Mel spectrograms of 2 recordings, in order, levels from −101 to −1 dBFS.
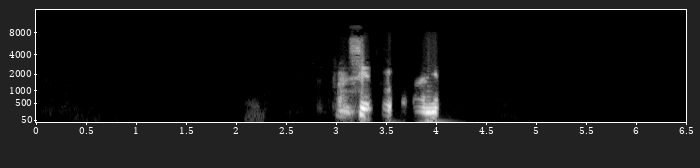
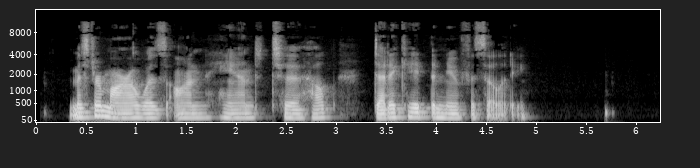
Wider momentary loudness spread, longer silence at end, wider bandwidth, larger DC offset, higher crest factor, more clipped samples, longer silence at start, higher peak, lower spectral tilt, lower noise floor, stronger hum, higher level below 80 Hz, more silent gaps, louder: first, 16 LU vs 11 LU; first, 2.5 s vs 1.35 s; second, 7 kHz vs 11.5 kHz; neither; about the same, 24 dB vs 20 dB; neither; first, 3 s vs 0.35 s; about the same, 0 dBFS vs -2 dBFS; about the same, -7 dB/octave vs -6 dB/octave; first, under -90 dBFS vs -85 dBFS; neither; second, -62 dBFS vs -48 dBFS; neither; first, -17 LUFS vs -21 LUFS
